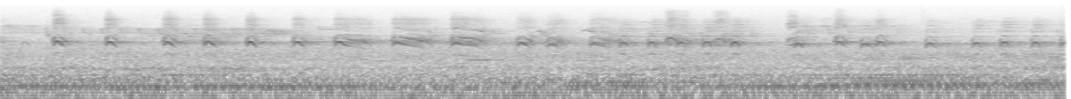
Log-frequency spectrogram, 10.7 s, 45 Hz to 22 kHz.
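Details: Relentless crows attacking eagles again and again, filmed 26 April 2015. Dense overlapping caws from several birds, rough and grating, repeat almost continuously throughout. A steady low background drone persists.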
